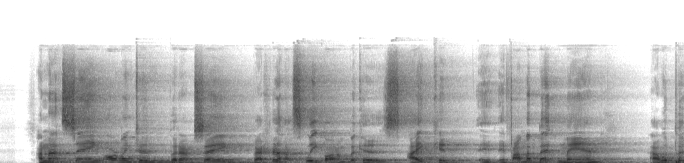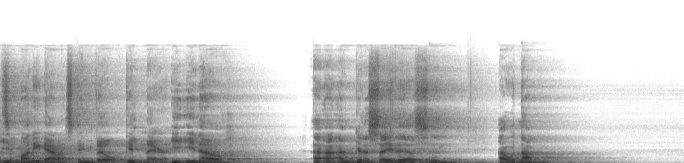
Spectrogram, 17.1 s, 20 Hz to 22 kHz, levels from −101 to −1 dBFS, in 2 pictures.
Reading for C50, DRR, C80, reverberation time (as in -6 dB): 8.0 dB, 6.0 dB, 9.5 dB, 1.6 s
